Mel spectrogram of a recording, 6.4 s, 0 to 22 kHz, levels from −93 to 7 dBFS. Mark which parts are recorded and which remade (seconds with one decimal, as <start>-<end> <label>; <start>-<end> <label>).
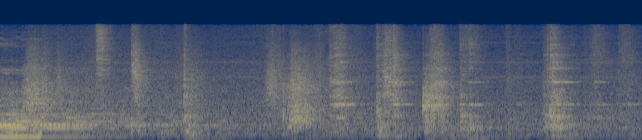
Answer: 0.0-6.4 recorded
